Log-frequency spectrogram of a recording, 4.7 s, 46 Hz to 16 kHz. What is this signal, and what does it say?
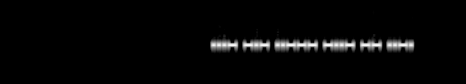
Morse code, heard as a keyed tone, about 47 wpm, 700 Hz. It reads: VK2XMF
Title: DXCC-100 Call Signs - 6 Characters - 45wpm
